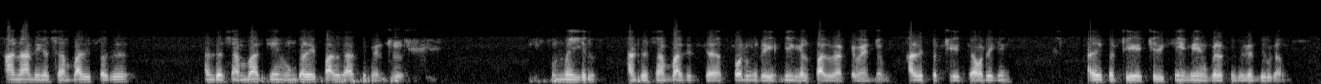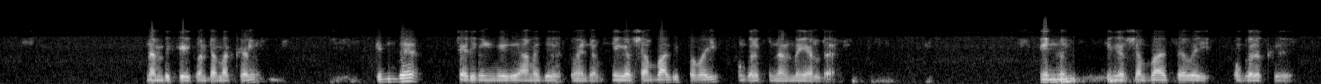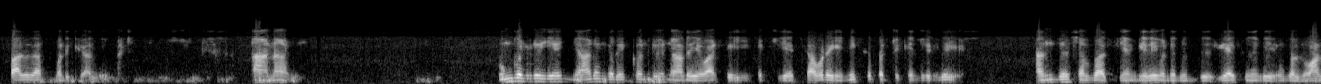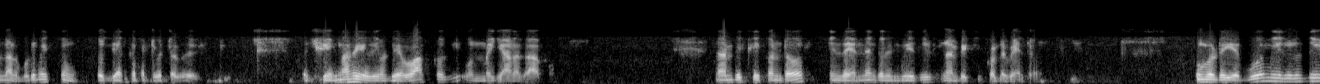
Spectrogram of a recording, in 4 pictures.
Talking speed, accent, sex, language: 80 wpm, native, male, Tamil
